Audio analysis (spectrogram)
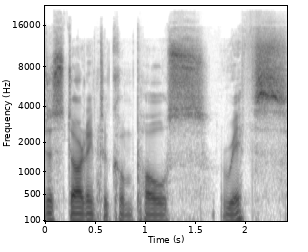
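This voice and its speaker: Very slowly and in a monotone, flat intonation, a man with a Norwegian accent speaks at a very deep, low pitch on a very clean recording with a silent background. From Norway, Halden. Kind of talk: casual solo monologue. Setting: home studio, bomb shelter. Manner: hesitant, many fillers.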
